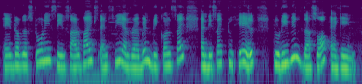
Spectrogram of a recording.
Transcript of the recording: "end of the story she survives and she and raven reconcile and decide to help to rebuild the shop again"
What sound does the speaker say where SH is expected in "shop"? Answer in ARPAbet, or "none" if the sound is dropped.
S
